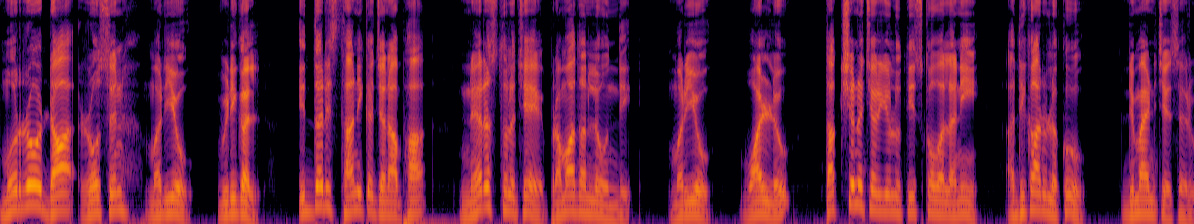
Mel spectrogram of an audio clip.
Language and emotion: Telugu, neutral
